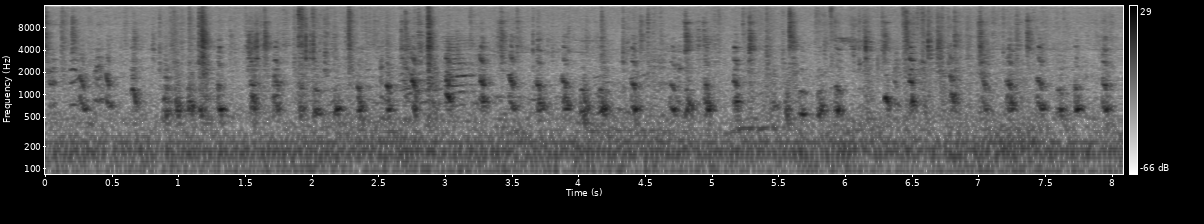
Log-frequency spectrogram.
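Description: Birds calling in a rapid, continuous run of short repeated notes, several a second, with scattered sharp clicks and a steady low hum beneath.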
